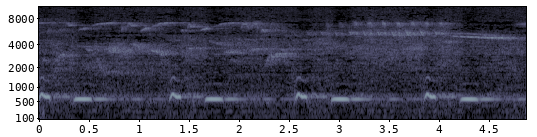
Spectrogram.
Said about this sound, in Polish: Samce odzywają się wtedy charakterystycznym i wszystkim dobrze znanym dwusylabowym kukaniem. Ten niski w tonie, a przy tym głośny śpiew niesie się na kilometr i dalej o różnych porach dnia.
